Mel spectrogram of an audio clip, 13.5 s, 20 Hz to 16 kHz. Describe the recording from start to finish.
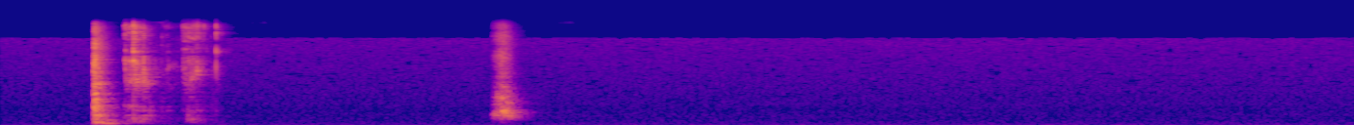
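At 0.89 seconds, knocking can be heard. Then at 1.22 seconds, there is chewing. Next, at 4.9 seconds, whooshing is audible. A quiet background noise continues.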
